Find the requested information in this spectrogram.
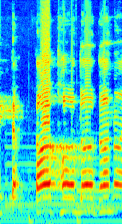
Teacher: પછી ત થ દ ધ ન એને દંત્ય કહેવાય, દાંત દંત્ય. કેમ? કારણ કે જીભને દાંતને અડાડવી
